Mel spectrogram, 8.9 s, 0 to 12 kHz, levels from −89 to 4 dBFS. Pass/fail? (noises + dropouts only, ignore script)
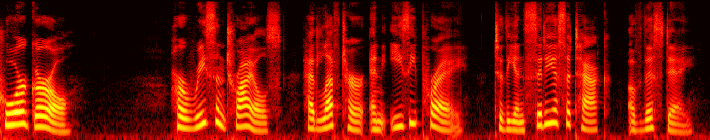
pass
